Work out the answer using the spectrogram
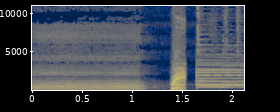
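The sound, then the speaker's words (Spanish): A duck quacks once at a pond: a short, loud, nasal burst set between steady, droning tonal sounds. “Todos los patos de la laguneta cantan siempre a coro, cuac, cuac, cuac, cuac.”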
